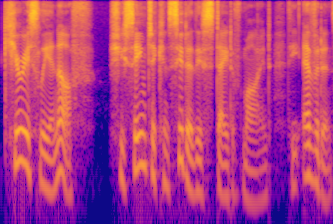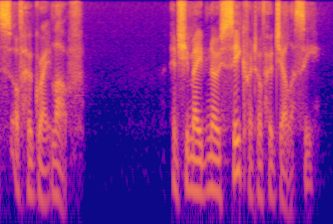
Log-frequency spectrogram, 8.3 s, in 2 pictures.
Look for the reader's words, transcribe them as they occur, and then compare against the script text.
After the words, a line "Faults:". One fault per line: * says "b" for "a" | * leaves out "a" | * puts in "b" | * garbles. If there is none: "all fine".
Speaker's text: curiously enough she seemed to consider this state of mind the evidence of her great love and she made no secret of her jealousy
curiously enough she seemed to consider this state of mind the evidence of her great love and she made no secret of her jealousy
Faults:
all fine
